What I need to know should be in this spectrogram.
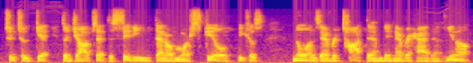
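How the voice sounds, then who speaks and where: Deep-voiced man. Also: flat delivery, a bit bright, husky, rough recording. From United States, Cambodian American community. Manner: halting, often repeats words as he goes. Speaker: podcast guest. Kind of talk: casual interview chat, mixing Khmer and English.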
